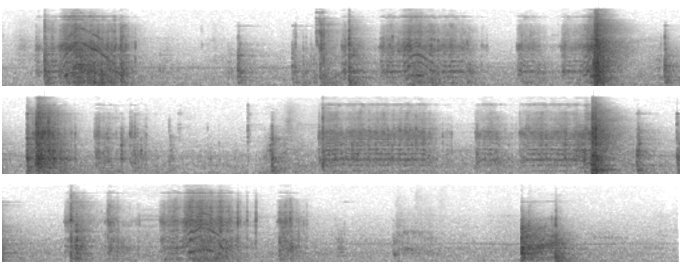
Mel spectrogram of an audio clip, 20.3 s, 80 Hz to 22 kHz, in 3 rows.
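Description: Handling noise of a large cordless 1-inch impact wrench at a steel bolt fixture. It is a string of separate clunks, metal scrapes and rattles with two sharp clicks, one about six seconds in and one near thirteen seconds. The wrench is not heard running.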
